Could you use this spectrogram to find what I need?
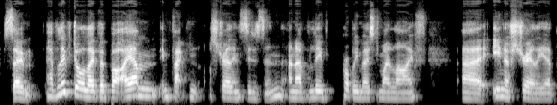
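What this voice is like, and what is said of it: Strong accent. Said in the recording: “I still have a strong accent”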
